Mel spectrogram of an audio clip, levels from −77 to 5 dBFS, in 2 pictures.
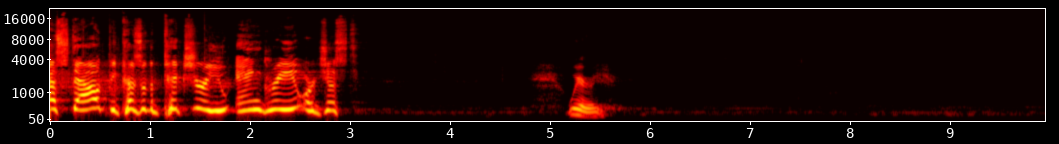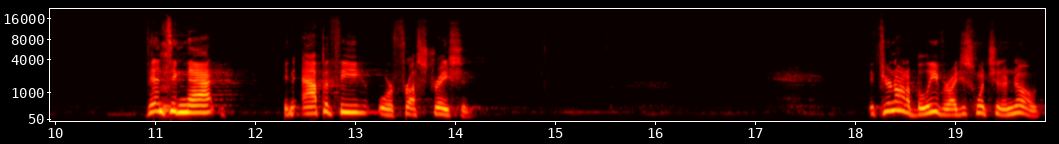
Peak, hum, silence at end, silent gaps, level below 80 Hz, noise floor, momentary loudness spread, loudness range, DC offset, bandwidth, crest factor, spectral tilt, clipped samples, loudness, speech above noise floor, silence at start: -4 dBFS; none; 0.1 s; none; -80 dBFS; -73 dBFS; 15 LU; 17 LU; under 0.1%; 19 kHz; 22 dB; -3.5 dB/octave; under 0.1%; -22 LUFS; 51 dB; 0 s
